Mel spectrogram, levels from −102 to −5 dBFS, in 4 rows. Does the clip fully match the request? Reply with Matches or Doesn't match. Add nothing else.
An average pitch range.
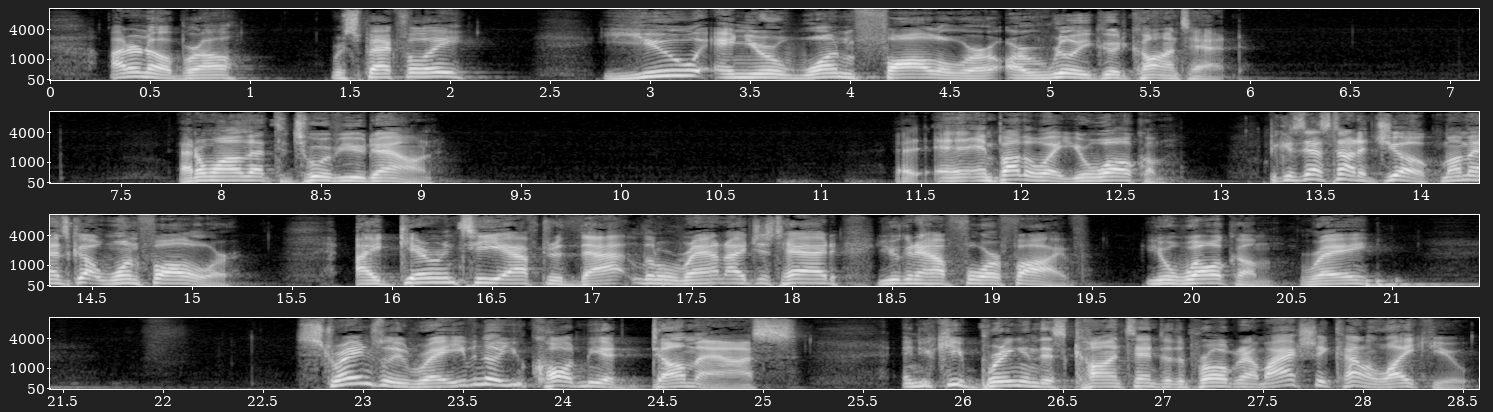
Doesn't match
